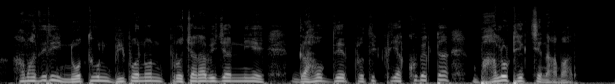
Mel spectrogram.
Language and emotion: Bengali, fearful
